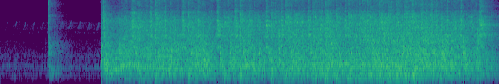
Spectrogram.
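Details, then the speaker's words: Briggs single-cylinder on Eagle Star Noma rider, started on starting fluid: harsh rattly run with hard pulses; internal knock, crankshaft slop, engine suspected run low on oil and blown. "Oh, she's a knocker. You can hear it. You can definitely hear it."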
